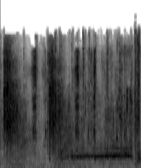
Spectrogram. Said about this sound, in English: Those were ninjas that exploded. Their heads exploded.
